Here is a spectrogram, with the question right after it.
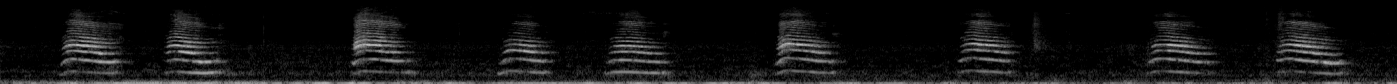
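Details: Female domestic cat in heat calling for a mate: a run of nine harmonic meows, each under a second, spaced about one to two seconds apart over a low steady background hum.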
